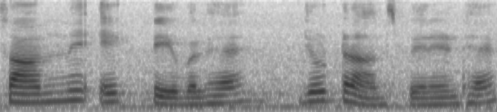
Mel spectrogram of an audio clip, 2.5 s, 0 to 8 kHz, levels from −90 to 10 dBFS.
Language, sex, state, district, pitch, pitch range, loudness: Hindi, male, Punjab, Pathankot, 170 Hz, 145-195 Hz, -20 LUFS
